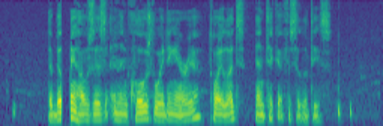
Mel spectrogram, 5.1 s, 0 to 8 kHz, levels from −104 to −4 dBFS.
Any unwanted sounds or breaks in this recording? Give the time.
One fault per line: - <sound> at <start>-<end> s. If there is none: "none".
- dropout at 0.8-0.9 s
